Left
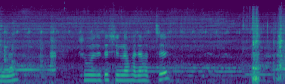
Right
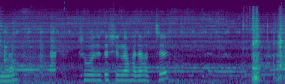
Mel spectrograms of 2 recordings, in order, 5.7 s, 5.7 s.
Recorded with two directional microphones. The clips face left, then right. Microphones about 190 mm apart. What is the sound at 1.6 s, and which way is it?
Speech, 35° left (ahead or behind).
